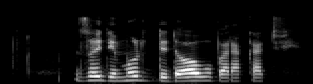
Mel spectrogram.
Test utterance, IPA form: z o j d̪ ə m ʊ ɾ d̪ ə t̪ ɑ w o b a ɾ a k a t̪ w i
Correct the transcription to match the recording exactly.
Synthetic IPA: z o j d̪ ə m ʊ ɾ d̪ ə d̪ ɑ w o b a ɾ a k a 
